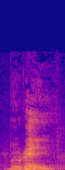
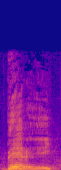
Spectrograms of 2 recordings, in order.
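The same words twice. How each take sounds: First: The stress is on the second syllable. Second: The stress is on the first syllable. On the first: This is the American way of saying it. "In the States, on the second syllable" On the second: This is the British way of saying it. "in the United Kingdom, we stress on the first syllable"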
